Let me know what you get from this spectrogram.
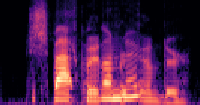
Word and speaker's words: Spätburgunder: Spätburgunder.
